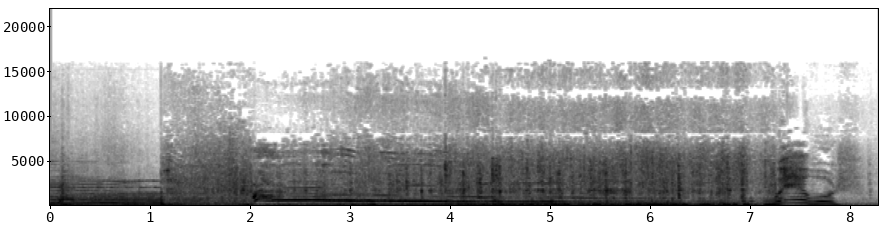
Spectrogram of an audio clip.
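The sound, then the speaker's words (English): A wolf's long, wavering howl drifts slowly downward for several seconds, followed by a brief rising-and-falling cry, set against a steady low rumble. “Werewolf? There. What? There, wolf.”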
